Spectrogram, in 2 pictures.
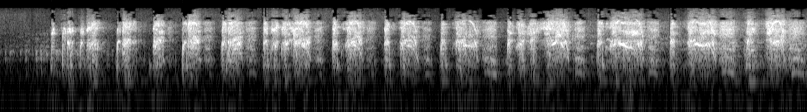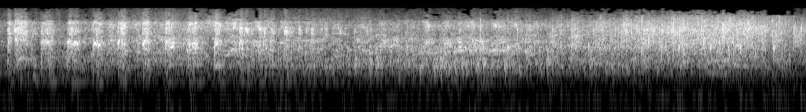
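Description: Jack's old car engine sputters and coughs in rapid, uneven pops as it is driven up a hill with more gas given, then settles into a steadier, rough wheezing drone. It is loud and continuous, with no talking over it.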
